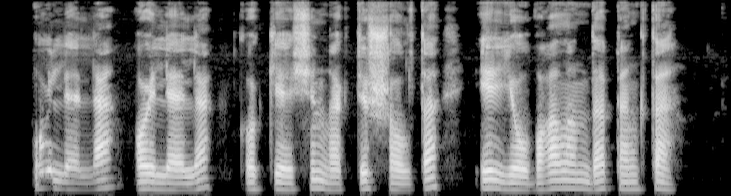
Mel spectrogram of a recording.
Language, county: Lithuanian, Vilnius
